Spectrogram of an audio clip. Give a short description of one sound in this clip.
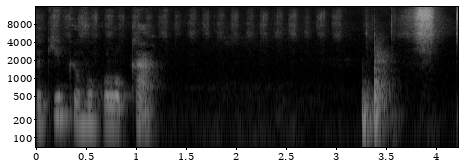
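An eraser rubs back and forth on paper.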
